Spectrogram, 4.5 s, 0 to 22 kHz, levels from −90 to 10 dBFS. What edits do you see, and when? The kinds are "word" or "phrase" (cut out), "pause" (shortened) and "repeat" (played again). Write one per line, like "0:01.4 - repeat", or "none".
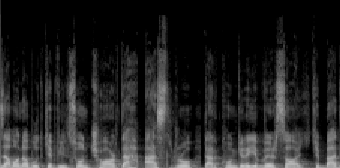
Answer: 0:02.7 - pause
